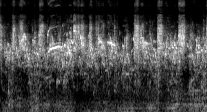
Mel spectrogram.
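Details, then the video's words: Summer bath time for a group of canaries, heard as a thick chorus of high, fast trills with a few sweeping whistled notes standing out near the start. "Canaries Singing and Splashing in a Refreshing Bath"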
